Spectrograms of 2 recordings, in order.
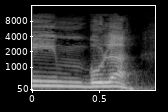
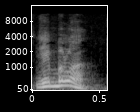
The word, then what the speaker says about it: Imbulá: Gilbert Janel Imbulá. – Así no se dice. – ¿Cómo es? – Imbulá. – Imbulá.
